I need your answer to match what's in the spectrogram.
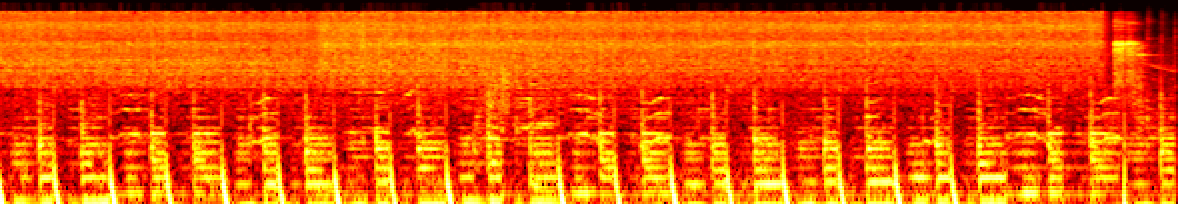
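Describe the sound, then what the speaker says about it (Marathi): Loud, continuous sizzling and crackling of spices frying in hot oil in a pan, for adding to dal, pulsing steadily throughout. "बाकीचा मसाला फ्राय करून घेणार आहे डाळीमध्ये घालण्यासाठी"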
